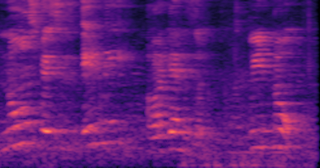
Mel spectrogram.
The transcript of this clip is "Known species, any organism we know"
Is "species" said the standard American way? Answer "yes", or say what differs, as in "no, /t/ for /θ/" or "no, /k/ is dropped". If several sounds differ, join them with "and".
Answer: no, /s/ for /ʃ/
